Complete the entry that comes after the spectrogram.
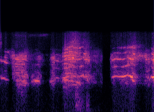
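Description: Gulls call loudly by the water, three harsh, squawking bursts in quick succession with brief gaps between them, with no talking.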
